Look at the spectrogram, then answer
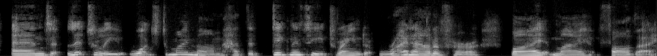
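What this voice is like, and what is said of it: English accent. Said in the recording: “I grew up in England. You can tell from my accent.”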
